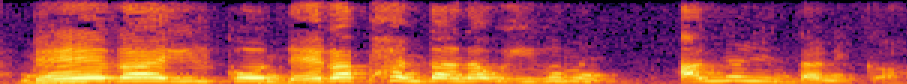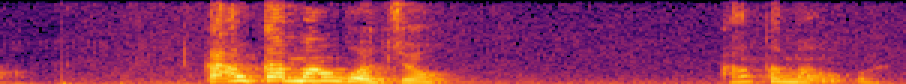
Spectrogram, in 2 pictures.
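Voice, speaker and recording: High-voiced, emphatic woman pastor preaching. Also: moderate pace. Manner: emphatic, rhetorical questions, swings between loud and hushed. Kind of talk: sermon.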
